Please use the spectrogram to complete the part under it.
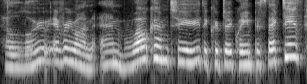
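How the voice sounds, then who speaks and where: A woman's voice: fairly high pitch, a little slow, dark tone. A woman hosting an interview podcast, upbeat and chatty, sometimes tripping over acronyms. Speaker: podcast host.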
